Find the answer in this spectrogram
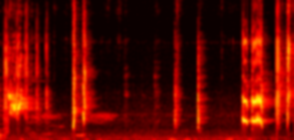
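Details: Sparse budgerigar chirps: a few sharp squawks and short whistled notes separated by quiet gaps, ending in a louder burst of chirping.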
